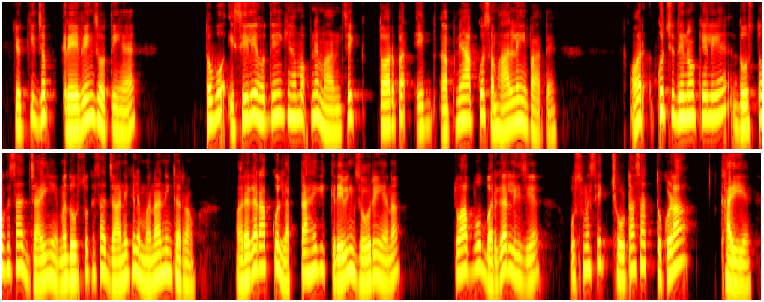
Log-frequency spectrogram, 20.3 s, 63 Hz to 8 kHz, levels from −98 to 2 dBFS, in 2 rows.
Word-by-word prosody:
क्योंकि 135 +6 -3
जब 190 +3 0
क्रेविंग्स 135 +9 +4
होती 125 -4 +1
हैं, 115 +6 -2 1.0
तो 155 - +4
वो 195 +5 +2
इसीलिए 170 +9 +2
होती 170 0 0
हैं 195 0 +1
कि 190 - -3
हम 180 0 +1
अपने 190 +3 -2
मानसिक 140 +8 -2 0.2
तौर 140 +1 +4
पर 185 +5 -1 0.2
एक 135 +2 -6
अपने 120 +8 -1
आप 175 0 +2
को 200 - +3
संभाल 130 -6 0
नहीं 160 -1 +2
पाते। 110 -4 -6 1.0
और 170 +6 +1
कुछ 215 -1 +1
दिनों 185 0 +4
के 185 - +3
लिए 190 +5 0
दोस्तों 135 +7 0
के 185 - -3
साथ 195 +2 -1
जाइए, 125 +3 +1
मैं 120 +3 +1
दोस्तों 130 +4 +1
के 155 - -8
साथ 165 +2 -1
जाने 115 +5 +2
के 160 - -3
लिए 160 - +2
मना 120 +4 +2
नहीं 160 +1 +1
कर 130 -4 +1
रहा 110 - -2
हूँ। 110 - -9 0.5
और 115 +2 +1
अगर 180 +8 +5
आपको 190 +1 +1
लगता 115 +1 0
है 170 +3 0
कि 180 - -6
क्रेविंग्स 130 +3 +2
हो 120 +1 +4
रही 140 +1 +1
है 120 -2 -1
ना, 140 +6 -3 0.7
तो 155 - 0
आप 175 +1 +3
वो 195 - +1
बर्गर 155 +2 +2
लीजिए, 135 -4 -3 0.4
उसमें 180 +8 -3
से 190 +4 -5
एक 210 0 -10
छोटा-सा 180 +10 -1
टुकड़ा 150 +8 +3 0.6
खाइए, 110 -4 +2
150 Hz, 195 wpm, -22 LUFS, 125-180 Hz, 1.0 s, अगर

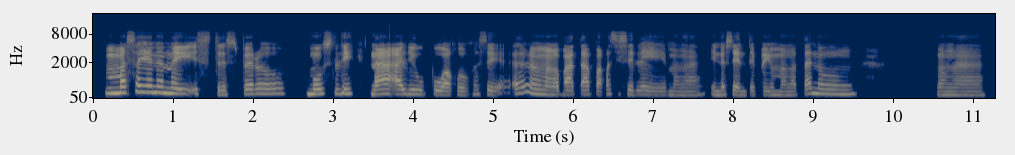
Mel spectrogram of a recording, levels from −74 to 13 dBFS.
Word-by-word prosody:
Masaya 280 +5 +5
na 285 -1 +3
na-i-stress, 225 -6 +2
pero 230 +2 -2 0.3
mostly 225 +1 0 0.2
naaaliw 215 0 +5
po 190 -2 -2
ako 175 -1 -7
kasi 205 -3 -5 0.2
ano 275 +6 -3 0.2
mga 190 -1 +2
bata 195 0 +2
pa 180 - -3
kasi 215 0 -7
sila, 195 -2 -5
eh, 175 -3 -5
mga 170 +2 -12
inosente 180 -1 -2
pa - - -3
yung 175 0 -5
mga 170 0 -8
tanong, 215 -2 -4 1.0
mga 170 -1 -8
205 Hz, 120 wpm, -22 LUFS, 180-230 Hz, 1.0 s, Masaya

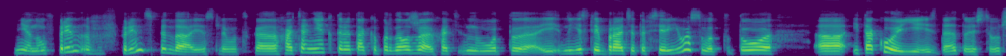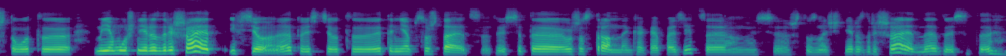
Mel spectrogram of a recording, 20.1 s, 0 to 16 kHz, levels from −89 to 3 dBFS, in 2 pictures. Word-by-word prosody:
Не, 215 -2 -1
ну 180 +3 -4
в 195 0 -22
прин 315 - +1
в - - -19
в - - -23
принципе 420 - 0
да, 175 -10 +4
если 150 +1 -6
вот, 160 0 -8
хо 170 -1 +3
хотя 200 +6 +2
некоторые 250 -3 0
так 210 -1 -1
и - - -2
продолжают, 210 -4 +3
хоть, 185 -1 -1
ну, 185 -2 -3
вот 185 +1 -3
э 180 - +1
и, - - -11
ну 385 - -4
если 455 +2 +2
брать 195 - +5
это - - -2
всерьёз, 435 -1 +1
вот, 170 0 -1 0.2
то 205 -1 +6 0.4
а 175 0 +7
и 215 - -9
такое 240 +1 +6
есть, 155 -3 -3
да, 170 +4 0
то 195 - -6
есть, 160 -1 -5
вот, 175 - -5
что - - -8
вот, 160 +1 -5
э, 155 -1 -1 0.2
мне 185 +1 +2
муж 195 0 -1
не 195 - +2
разрешает 205 - +4
и - - -7
всё, - - -1
да, 195 - -3
то 175 - -9
есть 160 0 -9
вот 155 -1 -6
это 155 +2 -3
не 165 0 -3
обсуждается. 165 -3 -4
То - - -13
есть - - -10
это 160 -2 -1
уже 160 +1 -6
странная 150 -5 -4
какая 140 -1 -9
позиция. 145 -2 -7
Ну 145 0 -17
если, 75 - -14
что - - -15
значит - - -14
"не 155 - -6
разрешает"? 155 - -3
Да, 170 +3 -5
то 155 - -9
есть 150 +3 -9
это. 155 +4 -5
175 Hz, 205 wpm, -24 LUFS, 155-210 Hz, 0.4 s, а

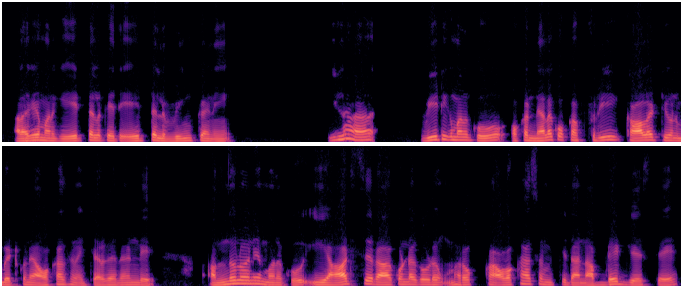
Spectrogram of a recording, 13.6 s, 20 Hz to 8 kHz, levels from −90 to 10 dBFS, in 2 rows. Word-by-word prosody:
అలాగే 125 +5 +4
మనకి 125 -3 -2
ఎయిర్టెల్‌కైతే 130 -1 0
ఎయిర్టెల్ 130 +1 +1
వింకని. 125 -3 -1 1.2
ఇలా 230 +5 +1 0.7
వీటికి 180 +3 +1
మనకు 150 -5 0 0.3
ఒక - - -25
నెలకొక 170 +4 +1 0.2
ఫ్రీ 155 +4 -1 0.2
కాలర్‌టూన్ 145 0 +4
పెట్టుకునే 125 +2 -2
అవకాశం 130 +4 -2
ఇచ్చారు 110 +1 -3
కదండీ! 120 -1 -2 0.7
అందులోనే 180 +8 +2
మనకు 120 -1 -4 0.2
ఈ - - +2 0.2
ఆర్ట్స్ 160 +3 +3
రాకుండా 140 +2 +3
గూడా 135 -1 0 0.2
మరొక్క 130 0 -4 0.2
అవకాశం 160 +4 -1
ఇచ్చి 130 - -8
దాన్ని 110 -1 +1
అప్‌డేట్ 140 +7 0
జేస్తే 110 -1 -3
130 Hz, 125 wpm, -22 LUFS, 120-155 Hz, 1.2 s, అలాగే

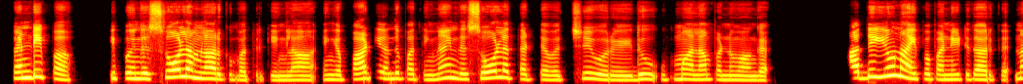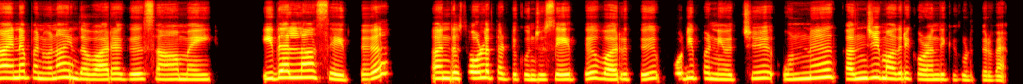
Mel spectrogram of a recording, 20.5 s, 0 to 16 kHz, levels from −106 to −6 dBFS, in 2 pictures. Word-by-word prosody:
கண்டிப்பா. 285 -3 +5 0.5
இப்போ 255 0 -7
இந்த 245 0 +3
சோளம்லாம் 305 -5 +5
இருக்கும் 210 -3 -6
பாத்துருக்கீங்களா? 185 0 -5 0.3
எங்க 210 -1 -3
பாட்டி 245 +4 +1
வந்து 240 +1 -3
பாத்தீங்கன்னா 220 +2 -3
இந்த 240 -4 0
சோளத்தட்ட 260 -7 0
வச்சு 195 +6 -4 0.2
ஒரு 195 -1 -3
இது 220 +4 0 0.2
உப்புமாலாம் 215 0 -2
பண்ணுவாங்க. 190 -2 -3 1.0
அதையும் 330 +7 +5
நான் 285 -6 +6
இப்ப 225 -1 -5
பண்ணிட்டு 210 +1 -2
தான் 205 -1 +2
இருக்கேன். 195 -1 -12
நான் 270 +1 +5
என்ன 280 +1 +3
பண்ணுவேன்னா 255 +2 -1
இந்த 245 -3 -1
வரகு, 220 +1 -1 0.2
சாமை 215 -1 -1 0.7
இதெல்லாம் 290 +2 +4
சேர்த்து 215 -2 -2 0.7
அந்த 260 0 +3
சோளத்தட்டை 265 -5 0
கொஞ்சம் 210 0 -2
சேர்த்து 215 +2 +1 0.2
வறுத்து 215 0 -1 0.3
பொடி 245 +3 0
பண்ணி 235 -3 -2
வச்சு, 210 +5 -6 0.3
ஒண்ணு 250 +5 0 0.3
கஞ்சி 260 +5 +3
மாதிரி 240 0 -1
குழந்தைக்கு 210 -1 -3
கொடுத்துருவேன். 185 -1 -8
225 Hz, 130 wpm, -23 LUFS, 210-260 Hz, 1.0 s, நான்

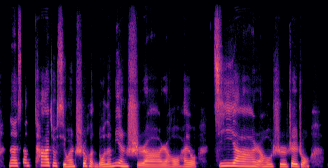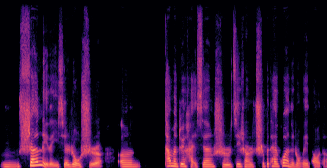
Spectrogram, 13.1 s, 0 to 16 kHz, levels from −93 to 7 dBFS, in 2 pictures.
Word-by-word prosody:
那 255 +1 0
像 270 +1 -6
他 290 -1 +3
就 270 -3 -3
喜 235 -5 -1
欢 195 +2 0
吃 240 +3 +1
很 225 -3 -4
多 180 +2 -1
的 200 +1 -1
面 230 -3 -1
食 160 -5 0
啊， 170 -1 +1
然 165 -1 -1
后 175 0 -3
还 185 -1 -3
有 175 -2 -2 0.3
鸡 255 +2 +1
呀， 225 -4 +2
然 185 -2 -1
后 195 0 -3
是 195 -2 -2
这 215 -1 +4
种， 190 +2 -3 0.4
嗯， 175 -1 -6
山 295 - +7
里 - - +3
的 100 - 0
一 105 - -4
些 175 0 0
肉 175 -3 +2
食。 - - 0 0.4
嗯， 185 -1 -1 0.5
他 245 - +4
们 230 -2 +3
对 215 0 +3
海 210 - -3
鲜， 185 0 0
实 180 -1 -2
际 205 +2 -1
上 180 -3 -1
是 - - -7
吃 - - 0
不 220 - -2
太 220 0 0
惯 255 +4 +2
那 165 - -4
种 160 -2 -5
味 155 - -3
道 - - -4
的。 - - -14
200 Hz, 235 characters per minute, -23 LUFS, 180-235 Hz, 0.5 s, 山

